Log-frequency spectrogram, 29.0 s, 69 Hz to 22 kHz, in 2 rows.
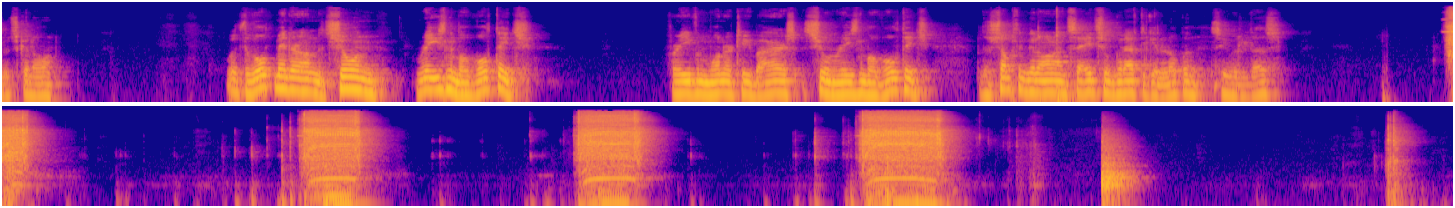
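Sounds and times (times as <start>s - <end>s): cordless power driver spinning: 17.4s - 18.2s, 20.2s - 21.0s, 23.0s - 24.1s.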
